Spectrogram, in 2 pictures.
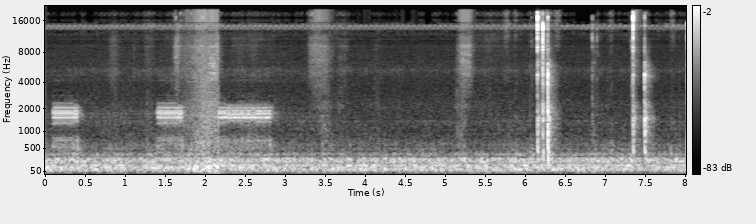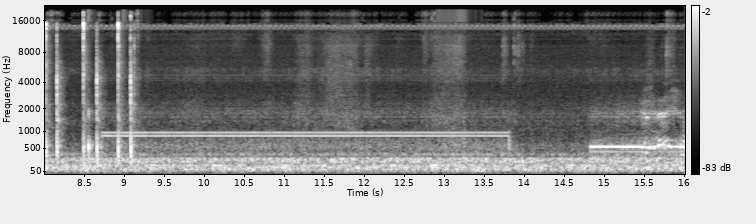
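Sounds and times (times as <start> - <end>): sharp clicks: 6.1 - 9.2
low radio hiss: 8.7 - 13.9.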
